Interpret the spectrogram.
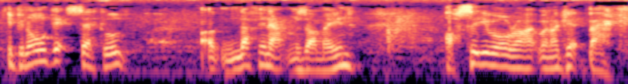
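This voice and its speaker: A man's voice: medium pitch, fairly quick, mellow, close to an everyday voice, rough recording. A man acting a nervous, evasive small-time crook with a British accent in a radio drama, stammering and justifying himself. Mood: pleading. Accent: British English.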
